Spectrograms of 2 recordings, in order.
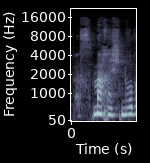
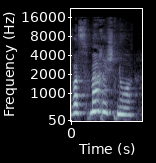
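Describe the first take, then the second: First: High, loud worried sparrow; a little bird wondering what to do, still holding back; first worried ask of "mach"; fretting sparrow. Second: Even higher and louder on "mach", falling off; the repeat boils over into real despair; the sparrow's frantic second cry; more desperate sparrow. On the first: Sparrow frets, repeats. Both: A narrator's reading.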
